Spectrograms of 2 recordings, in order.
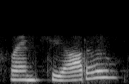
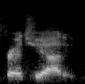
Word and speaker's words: Franciotti: with me kevin franciotto i apologize for your last name that i probably mispronounced kevin your line is muted oh there you go you can go ahead and speak quite all right it's franciotti um there you go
